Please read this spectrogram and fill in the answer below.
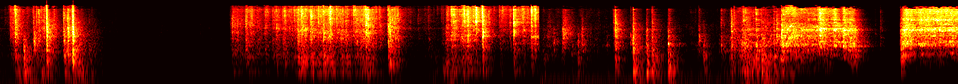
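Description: Rotten wooden floor of an old boat being torn up by hand: irregular cracking, splintering and scraping of broken wood, with a dead gap just after the first second. Near the end a cordless circular saw starts running steadily.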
